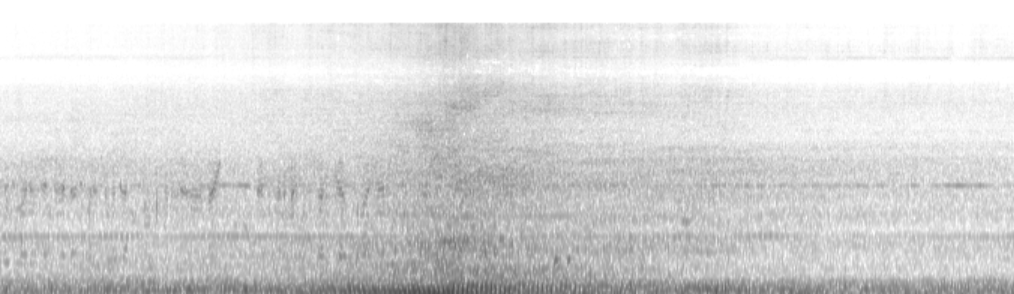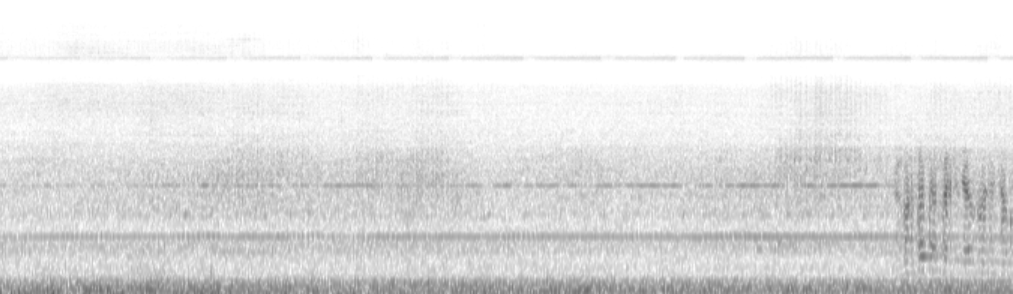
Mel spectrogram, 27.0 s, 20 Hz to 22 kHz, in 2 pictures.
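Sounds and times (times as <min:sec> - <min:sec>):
locomotive idling rumble and whine: 0:00.0 - 0:27.0
motorcycle passing: 0:02.9 - 0:11.3.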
